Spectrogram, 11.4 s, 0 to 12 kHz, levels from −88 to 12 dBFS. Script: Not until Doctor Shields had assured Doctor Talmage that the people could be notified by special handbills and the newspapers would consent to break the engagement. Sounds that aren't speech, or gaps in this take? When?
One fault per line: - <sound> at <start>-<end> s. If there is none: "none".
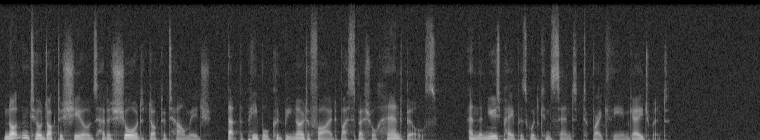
none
